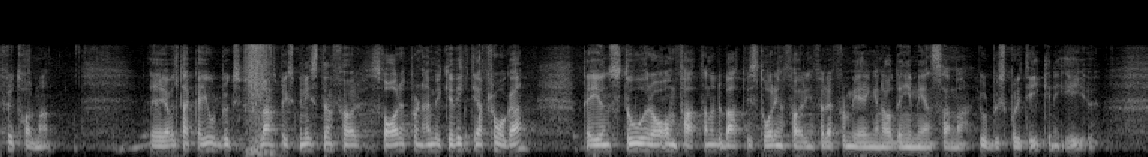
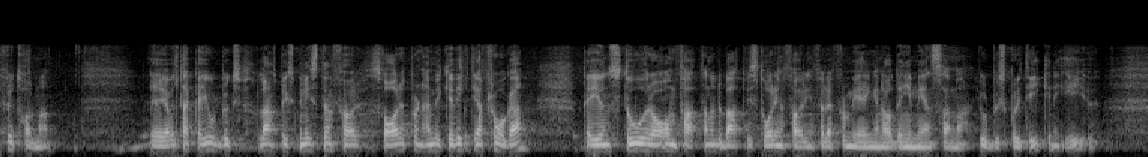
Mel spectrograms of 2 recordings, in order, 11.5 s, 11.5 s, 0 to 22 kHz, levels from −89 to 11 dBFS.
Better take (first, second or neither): second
